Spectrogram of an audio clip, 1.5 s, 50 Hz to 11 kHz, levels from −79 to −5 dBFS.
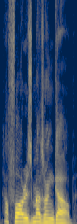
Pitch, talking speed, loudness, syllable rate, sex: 170 Hz, 155 wpm, -13 LUFS, 5.2 syllables/s, male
